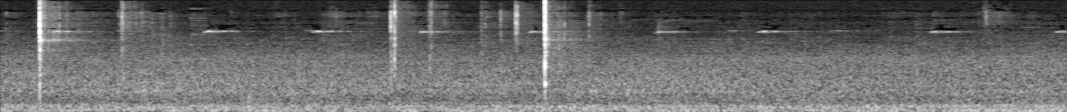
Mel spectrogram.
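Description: Small hand hoe working stony soil, with a few sharp clinks of the blade striking stones, the loudest about four seconds in.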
